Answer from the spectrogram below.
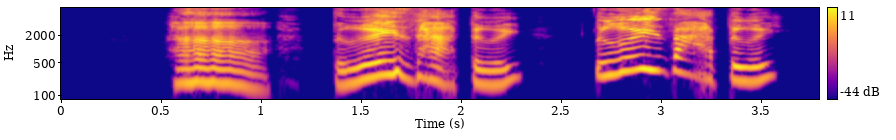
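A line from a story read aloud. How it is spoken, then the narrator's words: Excited shouting. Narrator (Vietnamese): Đại Hồ ló đầu ra, phấn khởi la lớn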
